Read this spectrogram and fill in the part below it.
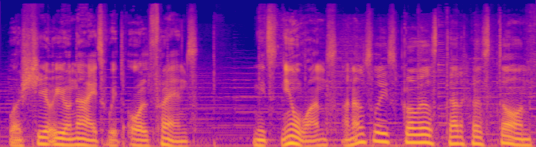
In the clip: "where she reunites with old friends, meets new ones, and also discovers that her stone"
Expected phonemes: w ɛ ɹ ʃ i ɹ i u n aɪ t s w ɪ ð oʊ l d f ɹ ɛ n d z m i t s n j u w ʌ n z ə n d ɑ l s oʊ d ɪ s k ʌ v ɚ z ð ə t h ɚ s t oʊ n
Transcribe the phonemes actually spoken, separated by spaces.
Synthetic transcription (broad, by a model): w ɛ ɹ ʃ i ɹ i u n aɪ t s w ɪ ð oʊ l f ɹ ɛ n d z m i t s n j u w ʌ n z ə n ɑ l s oʊ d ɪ s k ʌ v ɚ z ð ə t h ɚ s t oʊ n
